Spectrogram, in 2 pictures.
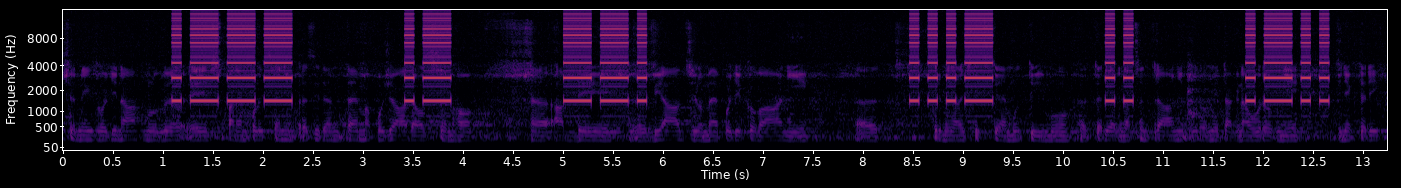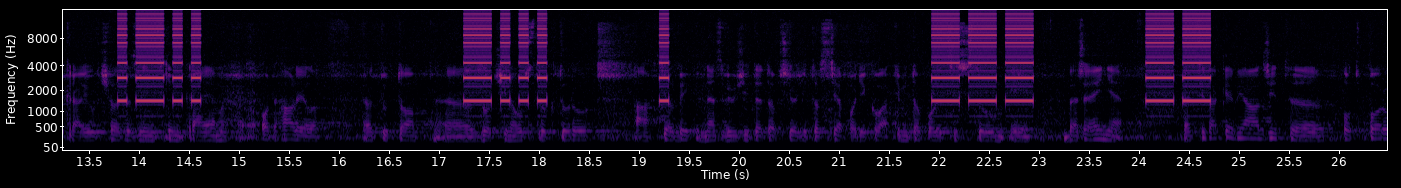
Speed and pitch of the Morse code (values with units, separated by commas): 13 wpm, spaced as for 6 wpm, 1440 Hz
